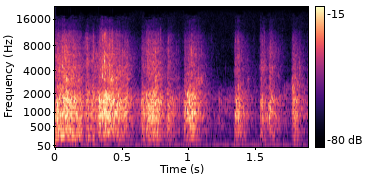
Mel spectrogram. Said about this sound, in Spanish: Un aplauso para ti.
